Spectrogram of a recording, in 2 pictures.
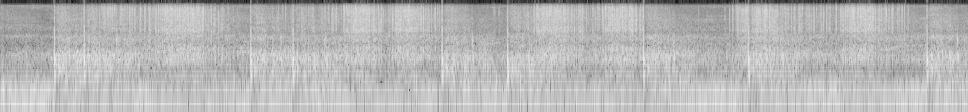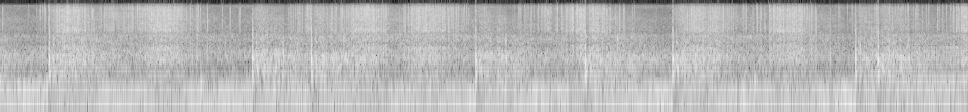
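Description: Fireworks display: a continuous barrage of sharp bangs from bursting shells, a fraction of a second to a second apart, with repeated bouts of crackling between them.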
